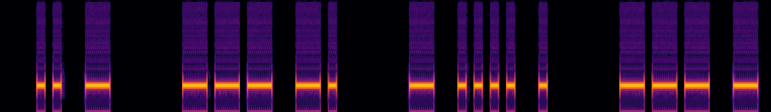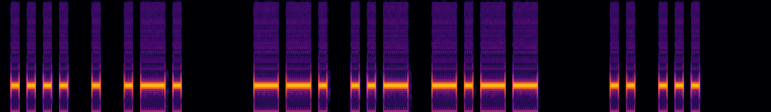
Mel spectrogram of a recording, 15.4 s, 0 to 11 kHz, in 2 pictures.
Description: Morse code, heard as a keyed tone, about 15 wpm, 800 Hz. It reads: IT ON THE OTHER GUY IS
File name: Chuckles / Chuckles-mp3s / HumanErr @13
